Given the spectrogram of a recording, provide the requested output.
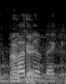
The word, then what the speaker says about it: Wunderlich: And before that, on the other side of the thing, the spectrum, I guess, is Klaus Wunderlich. Am I pronouncing that right? – I would go with that's okay. Wunderlich is fine.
